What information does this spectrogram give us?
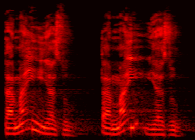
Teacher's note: میم کو یا میں سختی کے ساتھ ملیں گے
